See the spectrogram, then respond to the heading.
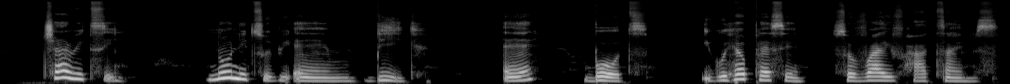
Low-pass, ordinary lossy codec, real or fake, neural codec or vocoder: none; none; fake; autoencoder, 48 kHz, 128 numbers a frame, DAC-VAE, trained on Japanese speech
